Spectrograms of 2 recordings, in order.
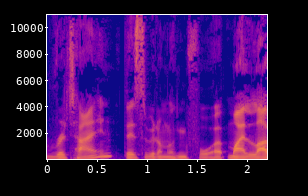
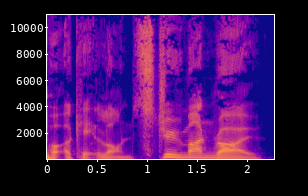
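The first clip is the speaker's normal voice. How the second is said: attempted British accent; 3 semitones higher, 4 dB louder than usual. Saying someone's name on request, in their best British accent. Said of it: "Say my name in your best British accents".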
